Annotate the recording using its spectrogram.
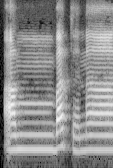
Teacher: হামজা মিম জবর আম, বা ত জবর বাত, সরি বা তা জবর বাত, নুন আলিফ জবর না, আমবাতনা, নুনটাকে মিম পড়তে হবে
